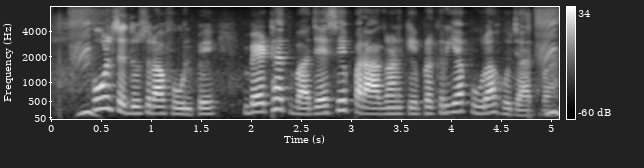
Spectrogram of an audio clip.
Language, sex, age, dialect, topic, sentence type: Bhojpuri, female, 36-40, Western, agriculture, statement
